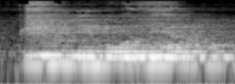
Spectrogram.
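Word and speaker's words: pneumonia: इनमें एक है हमारा न्यूमोनिया, या हम जैसे न्यूमोनिया, तो इसमें ध्यान रखना है पी साइलेंट होता है, न्यूमोनिया हो गया, ठीक है।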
